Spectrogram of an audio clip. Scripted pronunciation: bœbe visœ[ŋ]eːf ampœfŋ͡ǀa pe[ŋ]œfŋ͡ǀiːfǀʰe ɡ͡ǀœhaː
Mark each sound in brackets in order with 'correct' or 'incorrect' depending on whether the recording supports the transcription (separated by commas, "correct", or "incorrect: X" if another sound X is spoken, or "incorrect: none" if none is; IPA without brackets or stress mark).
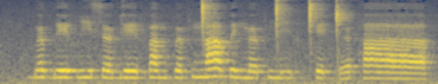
incorrect: ɡ, correct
